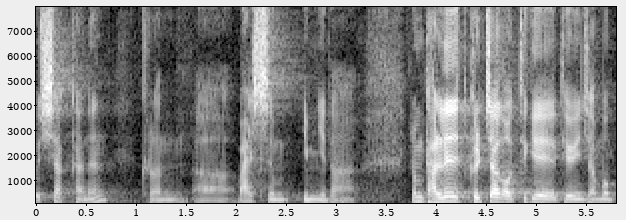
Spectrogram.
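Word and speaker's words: דלת: 오늘 네 번째 시간이니까 히브리어 네 번째 단어인 달렛으로 시작하는 그런 말씀입니다. 그럼 달렛 글자가 어떻게 되어 있는지 한번 볼까요? 저렇게 되어 있어요. 우리나라 첫 번째 그 한글인 기역처럼 되어 있지만 발음은 드 발음이 나는 달렛입니다.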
